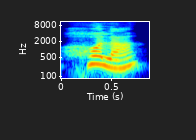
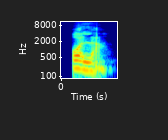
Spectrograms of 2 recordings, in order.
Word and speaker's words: hola: important to note that the H in Spanish is always silent no exceptions so we don't say hola it's just hola hola awesome let's keep going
